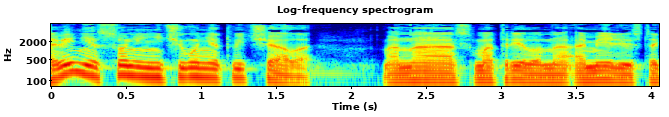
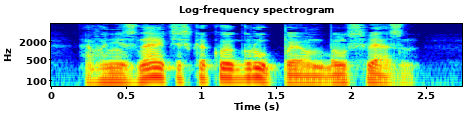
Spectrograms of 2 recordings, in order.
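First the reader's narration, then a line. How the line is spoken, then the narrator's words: Whisper. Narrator (Russian): Амелия прошептала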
